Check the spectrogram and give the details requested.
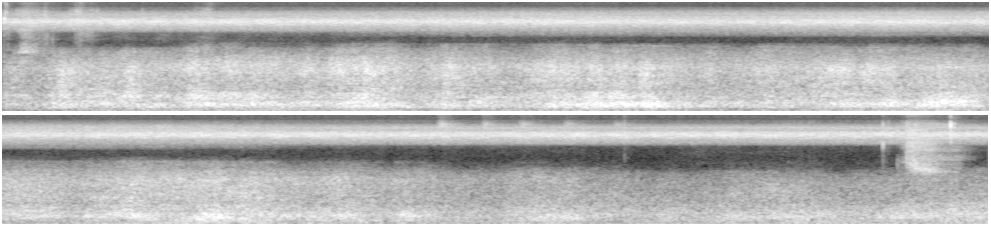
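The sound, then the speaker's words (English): A steady, broad roar of an airplane passing overhead, heard at a point on a nature trail, fills the whole stretch, holding a constant loudness with a rushing, windy edge and no breaks. “It's another airplane. Airplanes forever and ever.”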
